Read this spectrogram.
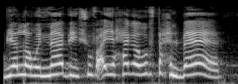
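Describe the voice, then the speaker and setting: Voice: very high voice, steady tone, very fast, a bit bright. A voice actor playing a bossy, scatterbrained cartoon housewife with an Egyptian accent, scolding and exclaiming. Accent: Egyptian Arabic. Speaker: cartoon wife. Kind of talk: comedy cartoon voice acting.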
